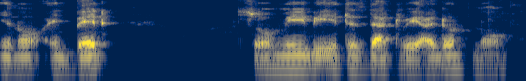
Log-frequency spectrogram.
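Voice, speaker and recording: Whispering in a hoarse, put-on character voice, a man speaks at a moderate pace. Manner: almost whispering.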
